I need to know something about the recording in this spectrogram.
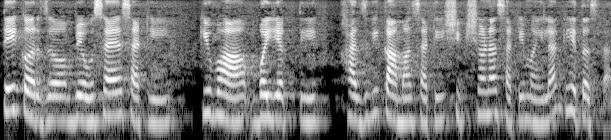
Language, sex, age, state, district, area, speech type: Marathi, female, 30-45, Maharashtra, Nagpur, rural, spontaneous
